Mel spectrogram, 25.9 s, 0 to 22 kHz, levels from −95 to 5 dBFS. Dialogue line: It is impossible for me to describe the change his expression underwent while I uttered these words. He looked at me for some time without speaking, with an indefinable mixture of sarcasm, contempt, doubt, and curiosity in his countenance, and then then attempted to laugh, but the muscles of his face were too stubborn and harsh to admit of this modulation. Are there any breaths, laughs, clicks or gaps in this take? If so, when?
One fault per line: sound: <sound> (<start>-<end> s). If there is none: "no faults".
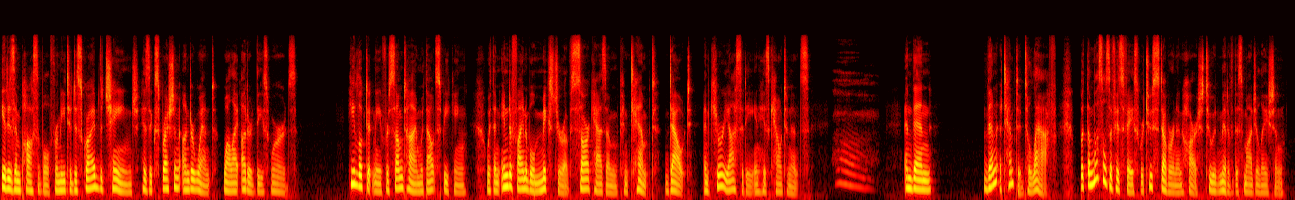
sound: sigh (16.6-17.6 s)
